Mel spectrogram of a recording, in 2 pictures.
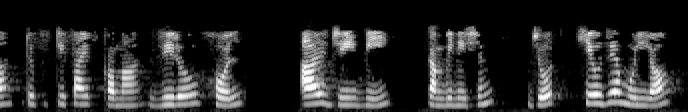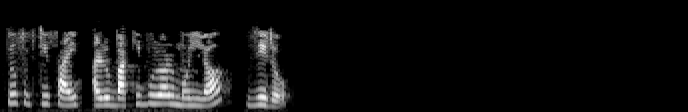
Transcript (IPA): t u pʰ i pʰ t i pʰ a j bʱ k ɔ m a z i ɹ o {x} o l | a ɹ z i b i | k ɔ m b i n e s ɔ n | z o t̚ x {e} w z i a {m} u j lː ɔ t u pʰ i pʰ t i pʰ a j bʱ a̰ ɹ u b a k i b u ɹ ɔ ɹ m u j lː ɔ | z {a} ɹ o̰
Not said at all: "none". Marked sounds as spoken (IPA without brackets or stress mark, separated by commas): h, e, m, i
